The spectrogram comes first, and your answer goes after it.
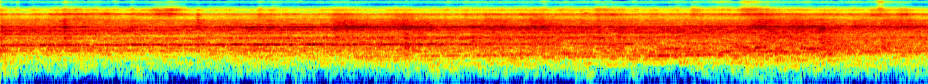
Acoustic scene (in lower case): subway station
